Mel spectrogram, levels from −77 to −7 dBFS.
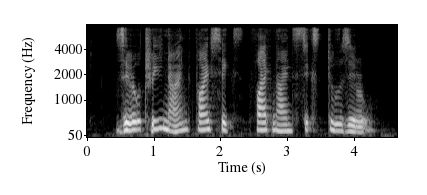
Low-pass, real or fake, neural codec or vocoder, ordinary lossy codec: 7.2 kHz; fake; codec, 16 kHz in and 24 kHz out, 0.6 kbps, FireRedTTS-2 codec; none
